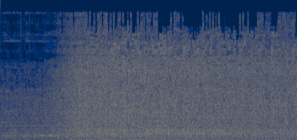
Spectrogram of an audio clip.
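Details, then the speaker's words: RV rooftop AC compressor that previously ran only a couple of seconds, after installing Onylraep soft start; low steady rushing hum coming up smoothly and holding; compressor running normally. "Yeah, compressor's working. It's all good."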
